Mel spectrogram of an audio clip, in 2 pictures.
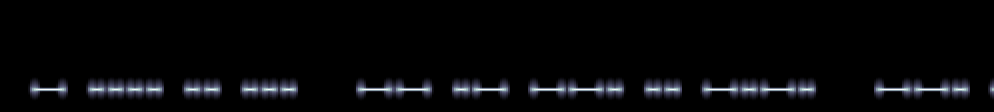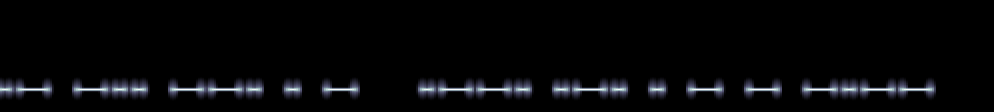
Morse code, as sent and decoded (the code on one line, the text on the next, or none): - .... .. ... / -- .- --. .. -.-. / --. .- -.. --. - / .--. .-. - - -.--
THIS MAGIC GADGET PRETTY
